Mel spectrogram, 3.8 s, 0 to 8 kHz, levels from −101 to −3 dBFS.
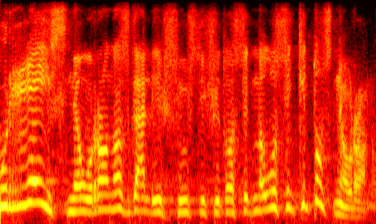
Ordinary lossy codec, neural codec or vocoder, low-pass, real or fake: Opus, 16 kbps; none; 7.2 kHz; real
